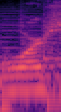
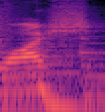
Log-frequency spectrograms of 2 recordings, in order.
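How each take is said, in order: First: It is said with an r sound, like warsh. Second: It is said with no r sound, like wash. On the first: "a wash instead of wash" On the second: "instead of wash"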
